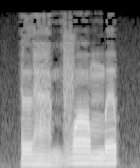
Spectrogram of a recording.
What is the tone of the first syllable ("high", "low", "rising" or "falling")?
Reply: low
